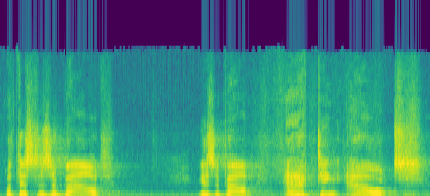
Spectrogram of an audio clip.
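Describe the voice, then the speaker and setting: A man's voice: high voice, slow, bright, forceful tone, faint music behind. A man preaching a conversational sermon with anecdotes, pressing harder on his key points. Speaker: pastor. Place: church sanctuary. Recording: reverberant hall with mains hum.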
